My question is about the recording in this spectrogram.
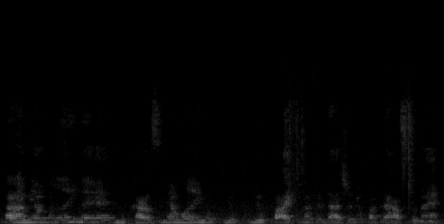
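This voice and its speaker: In an interview, a Brazilian woman in her forties from São Paulo, who works on a community project, shares her life story with small hesitations and thoughtful pauses. Her pitch is medium and her intonation fairly even, her manner warm and reflective with frequent tag questions. Crowd noise and faint background sound carry into an echoey room picked up by a distant mic.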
